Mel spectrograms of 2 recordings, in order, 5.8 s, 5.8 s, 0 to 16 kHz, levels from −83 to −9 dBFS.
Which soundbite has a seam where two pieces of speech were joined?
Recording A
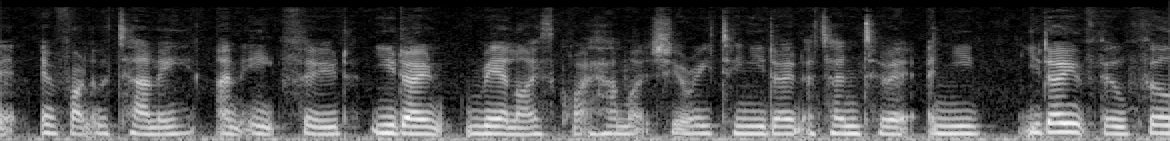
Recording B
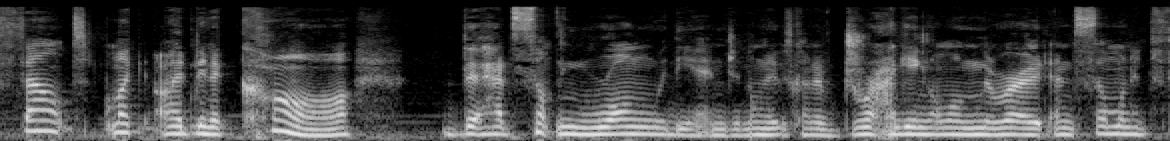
B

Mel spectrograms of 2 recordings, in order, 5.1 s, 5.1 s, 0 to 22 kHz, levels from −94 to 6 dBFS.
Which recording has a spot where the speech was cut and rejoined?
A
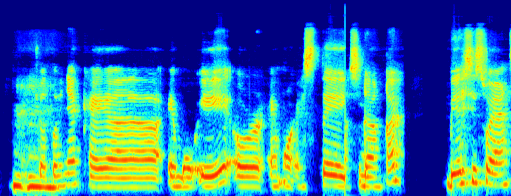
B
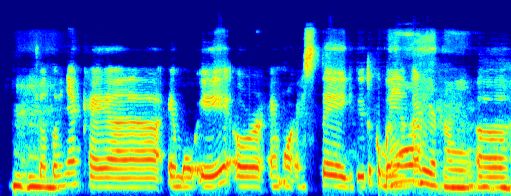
A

